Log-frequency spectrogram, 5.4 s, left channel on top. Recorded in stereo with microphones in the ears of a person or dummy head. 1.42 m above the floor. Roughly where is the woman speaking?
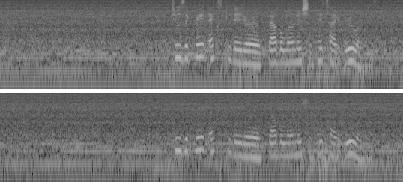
Left.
